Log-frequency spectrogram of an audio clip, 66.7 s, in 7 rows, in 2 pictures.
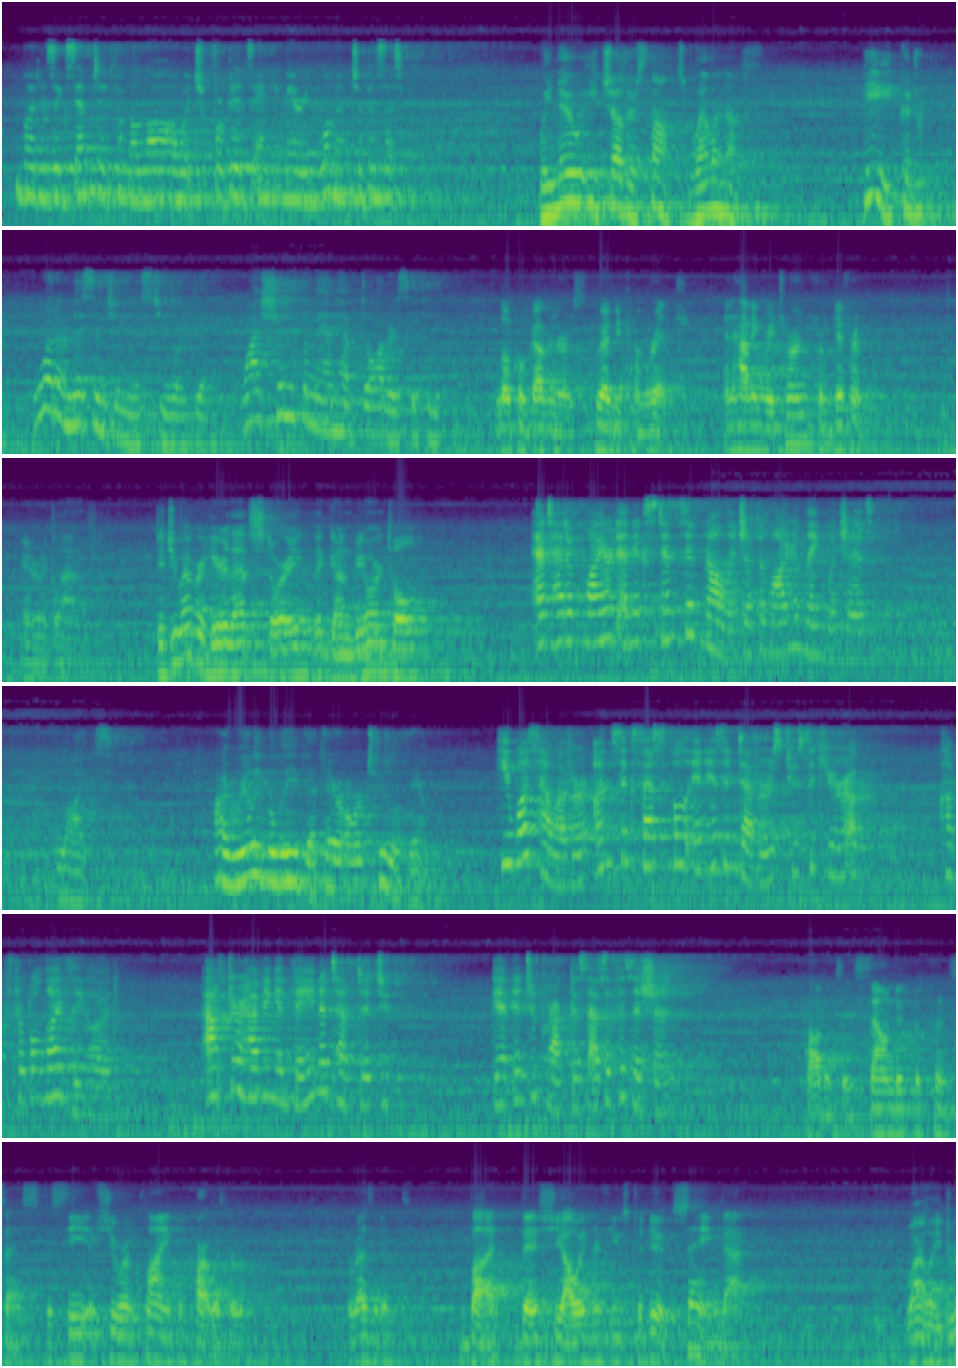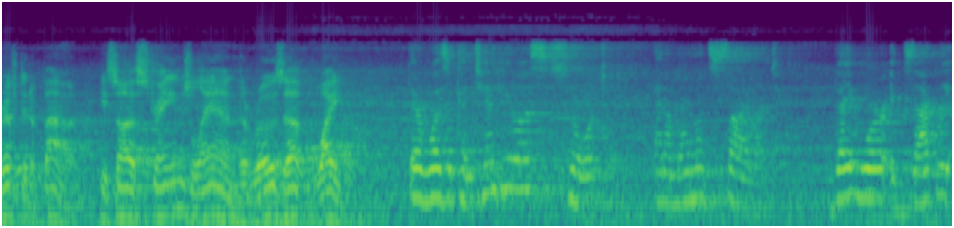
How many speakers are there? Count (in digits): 6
